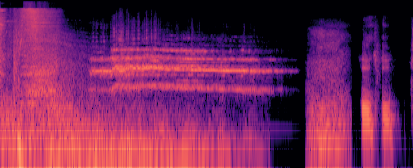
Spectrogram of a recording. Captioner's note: rooster crowing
